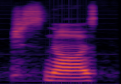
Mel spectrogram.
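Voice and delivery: ordinary delivery, nothing marked

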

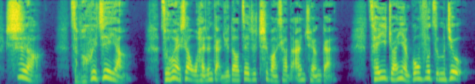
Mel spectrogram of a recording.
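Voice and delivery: high, loud, upset lament; choking up. A narrator's reading. Xiao Mi mourning the lost sister, choking up. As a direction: cry out in grief and disbelief. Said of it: "小蜜也开始哽咽起来".

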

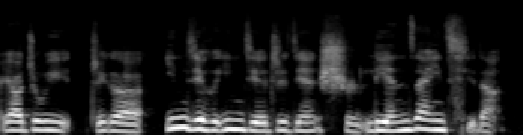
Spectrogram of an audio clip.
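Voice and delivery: ordinary talk

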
